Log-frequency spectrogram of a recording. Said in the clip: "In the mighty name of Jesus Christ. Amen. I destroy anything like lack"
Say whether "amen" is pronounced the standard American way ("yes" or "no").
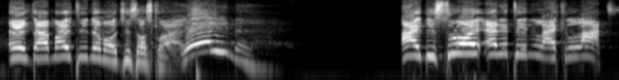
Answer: no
